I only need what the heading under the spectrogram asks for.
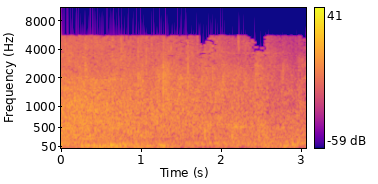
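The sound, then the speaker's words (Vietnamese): Audience applause at a Vietnamese teaching talk: dense, steady clapping that fills the whole clip at an even, fairly loud level, with no voices. “Giỏi, bây giờ tôi vỗ tay mình cho các vị.”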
